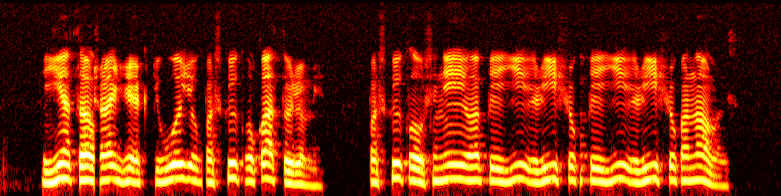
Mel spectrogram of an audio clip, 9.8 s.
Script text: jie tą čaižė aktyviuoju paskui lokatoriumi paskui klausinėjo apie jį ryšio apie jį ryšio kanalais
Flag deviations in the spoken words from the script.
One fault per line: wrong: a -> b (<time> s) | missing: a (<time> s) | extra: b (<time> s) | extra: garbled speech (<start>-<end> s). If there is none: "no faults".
no faults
